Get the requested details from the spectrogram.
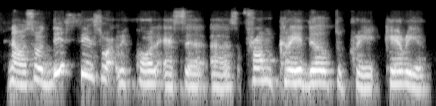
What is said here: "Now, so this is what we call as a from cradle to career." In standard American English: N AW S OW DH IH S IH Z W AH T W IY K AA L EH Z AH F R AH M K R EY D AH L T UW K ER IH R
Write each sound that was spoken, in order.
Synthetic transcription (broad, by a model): N AW S OW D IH S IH S W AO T W IY K AA L EH S AH F R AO M K R EY D AH L T UW K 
